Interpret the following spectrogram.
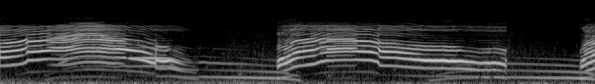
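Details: Cats fighting: loud drawn-out caterwauling yowls, rising then sagging, two overlapping voices, one long wail answered by a lower moaning growl, bursts about every three seconds, no other sounds.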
